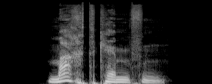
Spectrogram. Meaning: dative plural of Machtkampf
- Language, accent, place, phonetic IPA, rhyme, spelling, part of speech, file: German, Germany, Berlin, [ˈmaxtˌkɛmp͡fn̩], -axtkɛmp͡fn̩, Machtkämpfen, noun, De-Machtkämpfen.ogg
